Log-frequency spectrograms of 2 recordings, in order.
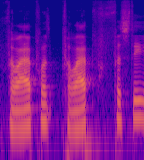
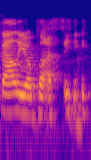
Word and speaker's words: phalloplasty: So because of your transition, have you thought about going in, like, to, I guess, have surgery for philapsty? Is that how it's pronounced?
